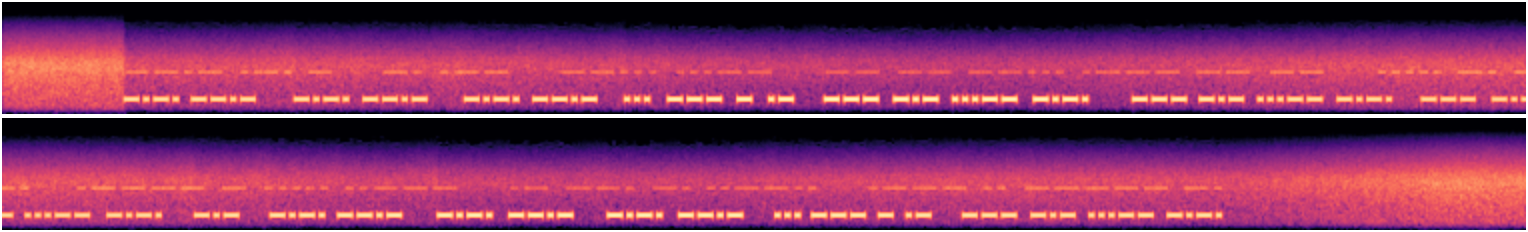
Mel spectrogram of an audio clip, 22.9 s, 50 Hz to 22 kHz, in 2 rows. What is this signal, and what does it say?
Morse code, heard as a keyed tone, hand-sent with a paddle, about 32 wpm, 600 Hz, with radio static and a weaker station near 1740 Hz. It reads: CQ CQ CQ SOTA OK3C OK3C OK3C K CQ CQ CQ SOTA OK3C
